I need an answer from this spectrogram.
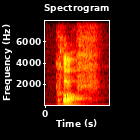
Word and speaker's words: cough: take the example of the word cough c o u g h is pronounced like k f cof write them down as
